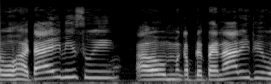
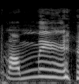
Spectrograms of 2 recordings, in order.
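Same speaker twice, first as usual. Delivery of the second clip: laughing call for mom; 5 semitones higher, much slower than usual. Real, not acted. Frightened by cow, calls mother.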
